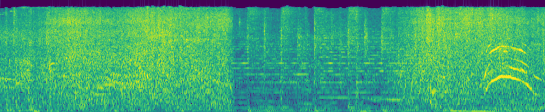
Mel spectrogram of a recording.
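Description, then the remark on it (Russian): Loud, steady roar of rushing flood water surging, a dense churning wash that barely lets up, with a few faint high squeaks near the end and no voices. “Так, кто не выключил кран? Лестница! Скорее! Быстрее! Бегите на крышу!”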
